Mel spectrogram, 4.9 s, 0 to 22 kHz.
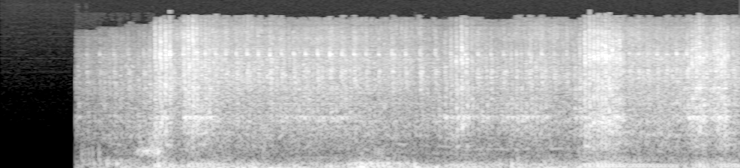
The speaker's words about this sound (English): That is a tractor at Jalukange Irrigation Scheme near Zimbabwe's border with Botswana, about 600 kilometers south of Harare, tilling the land for farmers to plant crops.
